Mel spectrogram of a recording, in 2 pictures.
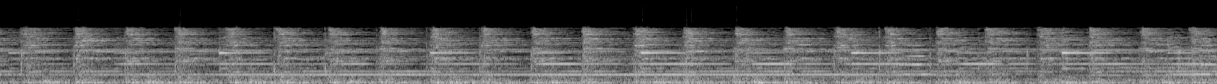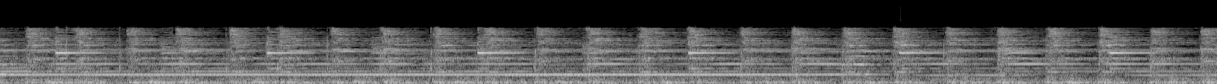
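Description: Temple bells struck in a fast, even rhythm of about three ringing strokes a second during an aarti. A long steady tone is held under them, breaks off briefly near the middle, then resumes.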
